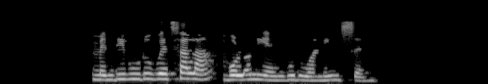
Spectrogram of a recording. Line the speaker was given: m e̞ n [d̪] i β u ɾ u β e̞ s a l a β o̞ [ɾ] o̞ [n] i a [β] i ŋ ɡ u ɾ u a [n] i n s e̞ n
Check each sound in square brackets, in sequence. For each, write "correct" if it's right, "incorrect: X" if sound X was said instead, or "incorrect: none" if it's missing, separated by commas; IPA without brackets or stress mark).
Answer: correct, incorrect: l, correct, incorrect: none, correct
